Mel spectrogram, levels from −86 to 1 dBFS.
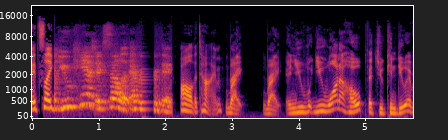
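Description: From 0.34 to 2.11 s the speech turns roomy and hollow, with thinner bass, similar level and room noise roughly 25 dB below it, likely a switch to a distant microphone. At 1.65 s a fading buzz or hiss fills about 176 ms before the speech resumes unbroken and later, likely a call audio freeze from delayed packets emptying the jitter buffer.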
